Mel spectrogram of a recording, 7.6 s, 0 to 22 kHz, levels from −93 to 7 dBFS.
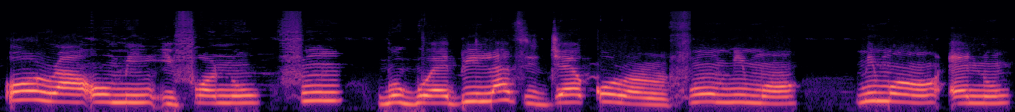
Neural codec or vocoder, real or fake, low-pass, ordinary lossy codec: none; real; 14.4 kHz; Opus, 24 kbps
